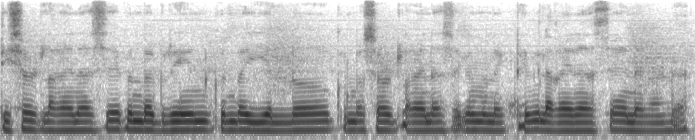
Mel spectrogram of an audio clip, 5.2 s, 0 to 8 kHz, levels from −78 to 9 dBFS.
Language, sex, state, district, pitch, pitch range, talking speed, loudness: Nagamese, male, Nagaland, Dimapur, 140 Hz, 135-140 Hz, 230 wpm, -14 LUFS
